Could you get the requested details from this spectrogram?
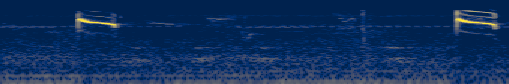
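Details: A small blue-eyed bird that sings every day gives two high, sharp whistled notes sliding downward, about two and a half seconds apart, over a quiet background.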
